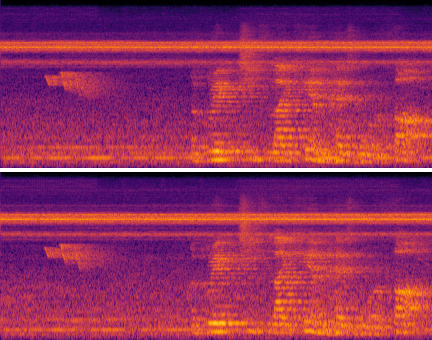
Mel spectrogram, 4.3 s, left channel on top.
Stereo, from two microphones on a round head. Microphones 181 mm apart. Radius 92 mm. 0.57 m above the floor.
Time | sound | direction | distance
0.0 | an insect | 80° right | 0.9 m
1.9 | a man speaking | 30° right (ahead or behind) | 0.9 m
